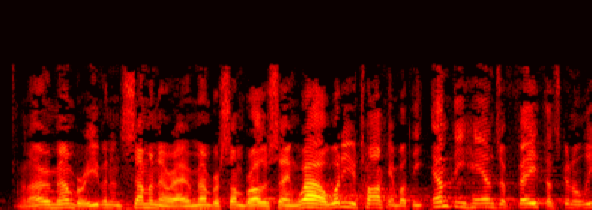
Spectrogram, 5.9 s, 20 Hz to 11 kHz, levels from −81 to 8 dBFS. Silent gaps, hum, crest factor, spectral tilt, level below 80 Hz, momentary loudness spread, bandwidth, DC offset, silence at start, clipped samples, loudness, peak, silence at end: none; none; 20 dB; -4.5 dB/octave; -74 dBFS; 11 LU; 8 kHz; under 0.1%; 0.15 s; under 0.1%; -26 LUFS; -6 dBFS; 0 s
